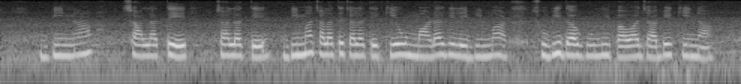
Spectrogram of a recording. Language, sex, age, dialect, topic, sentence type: Bengali, female, 18-24, Western, banking, question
